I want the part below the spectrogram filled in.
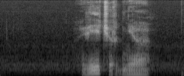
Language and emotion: Russian, sad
